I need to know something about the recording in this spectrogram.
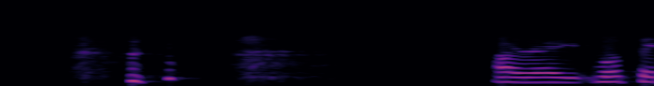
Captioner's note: chuckles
